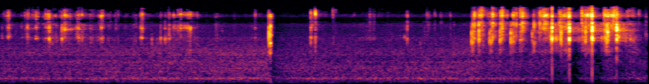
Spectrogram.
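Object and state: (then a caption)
Fishing lure with internal rattles. A hard plastic Storm Thunder Barra fishing lure is shaken to show off its internal rattles, a series of smaller balls plus one large ball bearing. It gives a bright, clicky rattle of many quick, sharp ticks over a steady low hum, growing into denser, louder bursts near the end.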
